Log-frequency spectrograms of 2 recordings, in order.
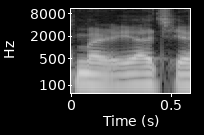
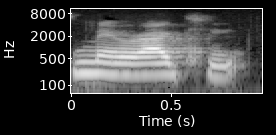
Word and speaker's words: Meraki: you work on Mariachi I call it Mariachi and she loved it she couldn't tell me how they pronounce it so I think it's merachi it's Meraki it is pronounced as it is Meraki m-e-r-e-k-i Meraki Tracy is the founder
